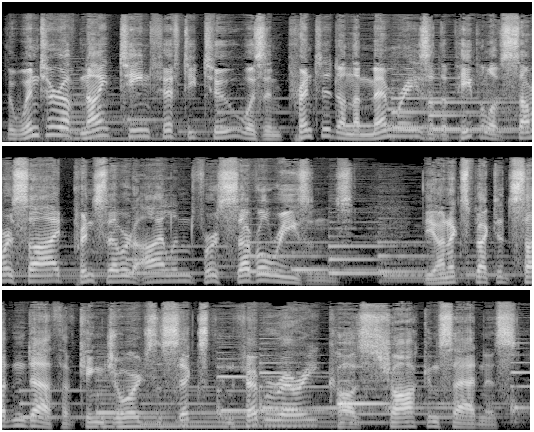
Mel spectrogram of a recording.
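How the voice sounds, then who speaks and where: A man giving measured scripted narration for a radio drama. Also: on the high side, lively intonation, over music. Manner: measured storytelling.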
